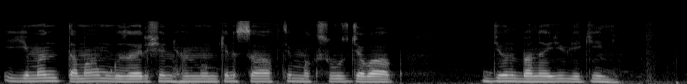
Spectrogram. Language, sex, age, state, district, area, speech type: Kashmiri, male, 18-30, Jammu and Kashmir, Srinagar, urban, read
